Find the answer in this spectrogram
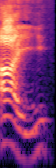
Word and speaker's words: ay: Now, when the Y is at the end of a syllable, as in ay or caimán, then it's a different story. That's an I sound. As in the word hoy, today, or I, like when you complain, ay.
